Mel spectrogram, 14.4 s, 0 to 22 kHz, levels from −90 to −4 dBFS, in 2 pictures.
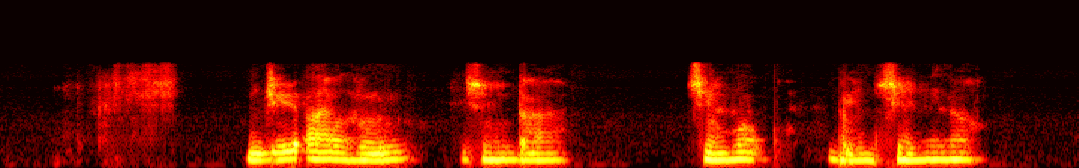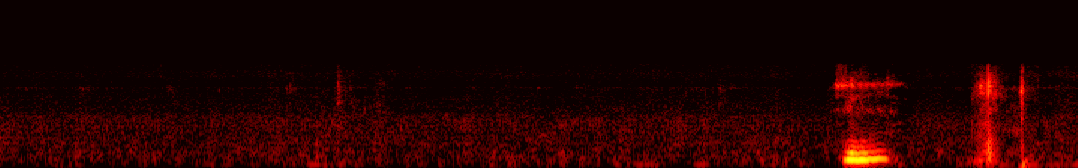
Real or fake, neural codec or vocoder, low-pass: fake; codec, 24 kHz, 1.5 kbps, HILCodec; 5.4 kHz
